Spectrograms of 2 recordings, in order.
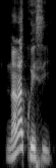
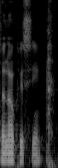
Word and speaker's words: Nana-Kwasi: I have a PhD in teaching how to pronounce Nana-Kwasi. So, the last time I was looking for names that are, like, similar to. So, I found.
